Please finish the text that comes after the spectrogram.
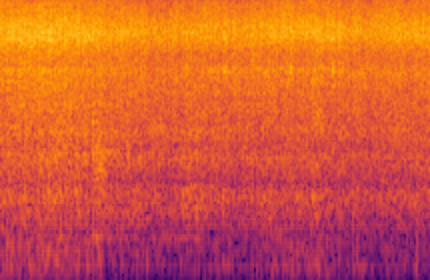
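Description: Vegetables tipped into hot oil already holding peanuts, mustard seeds and curry leaves sizzle with a loud, steady, hissing crackle that barely changes over a few seconds.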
